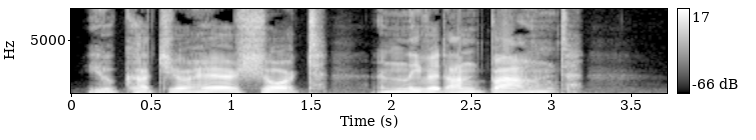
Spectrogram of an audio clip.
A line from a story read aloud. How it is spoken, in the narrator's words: Bukama spat the words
